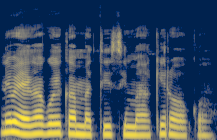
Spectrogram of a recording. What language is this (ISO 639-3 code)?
kik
